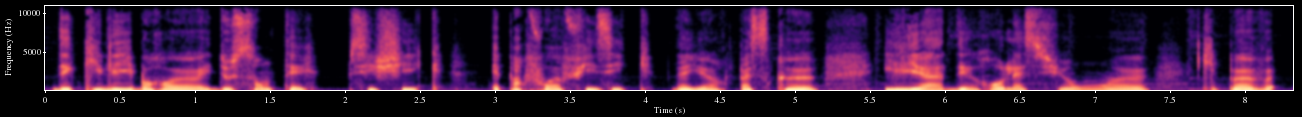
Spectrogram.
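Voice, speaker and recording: Woman, radio host, lowish voice, dry close studio sound, gentle and soothing, late-night call-in. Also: measured pace, no room sound. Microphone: studio microphone.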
